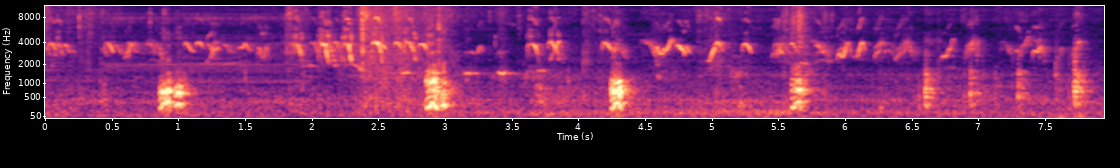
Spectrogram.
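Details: Several baby chickens during daily activity, giving scattered high, short peeps in loose runs, with a few loud thumps and clicks spaced across the recording.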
